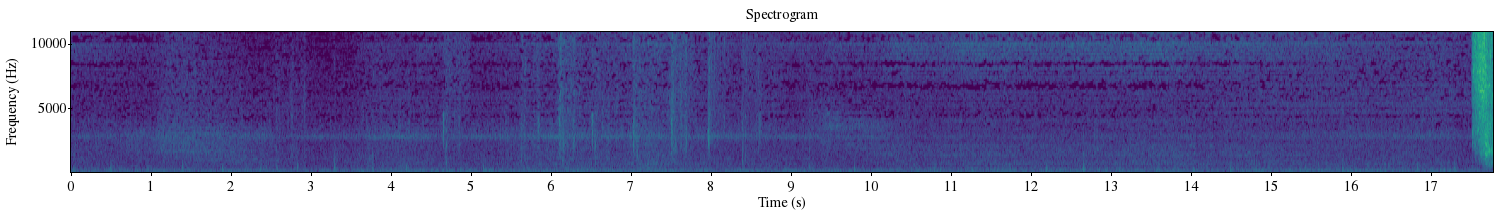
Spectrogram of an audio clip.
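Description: Footsteps clank on a metal grate.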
